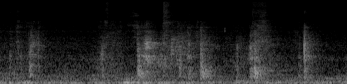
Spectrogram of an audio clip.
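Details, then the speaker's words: BMW F10 535i comfort access: sharp, irregular clicks as the locks unlock by themselves when approaching with key in pocket; faulty door handle module, draining the battery, to be unplugged and replaced. "you heard it click gonna do it again nothing go back the other side and i did just click"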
